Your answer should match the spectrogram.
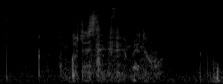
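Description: Faint whispering: a short run of breathy, unvoiced syllables about a second in.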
